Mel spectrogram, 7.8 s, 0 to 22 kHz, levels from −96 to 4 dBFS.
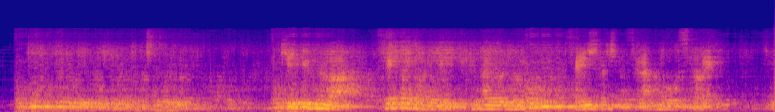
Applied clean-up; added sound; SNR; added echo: neural separator model SepFormer DNS4.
